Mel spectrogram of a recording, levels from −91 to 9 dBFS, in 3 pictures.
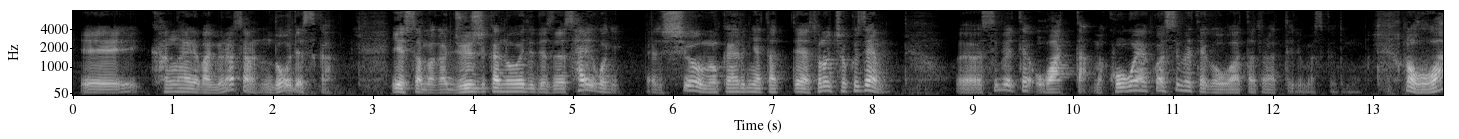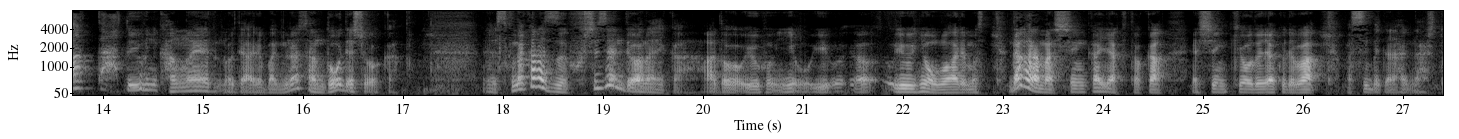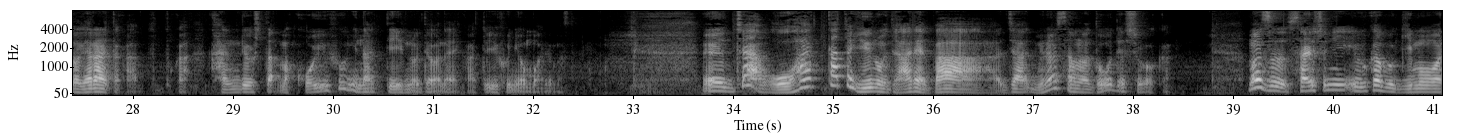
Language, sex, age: Japanese, male, 40-59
